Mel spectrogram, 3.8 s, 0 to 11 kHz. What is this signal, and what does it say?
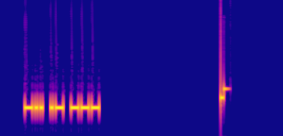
Morse code, heard as a keyed tone, about 36 wpm, 700 Hz. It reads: DAO
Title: USA Call Sign Postfixes - 3 Letters 35wpm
